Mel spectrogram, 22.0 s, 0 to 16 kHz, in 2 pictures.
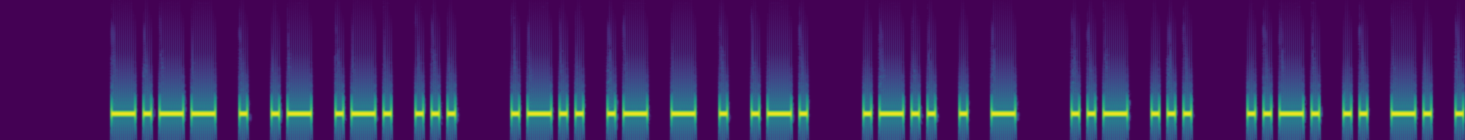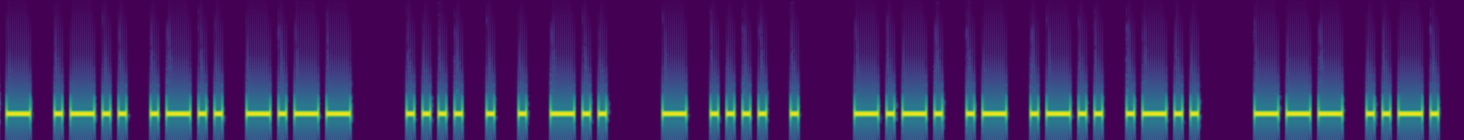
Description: Morse code, heard as a keyed tone, about 20 wpm, 700 Hz. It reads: YEARS LATER LET US FINALLY HEED THE CALL OF
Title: Sentences with 8-Word Phrases - 20wpm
